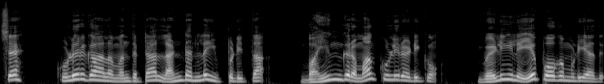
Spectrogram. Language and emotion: Tamil, sad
